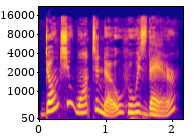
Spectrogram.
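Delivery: exasperated, eager wife voice; impatient. A narrator's reading. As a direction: press him impatiently for a reaction. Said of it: "cried his wife impatiently".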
